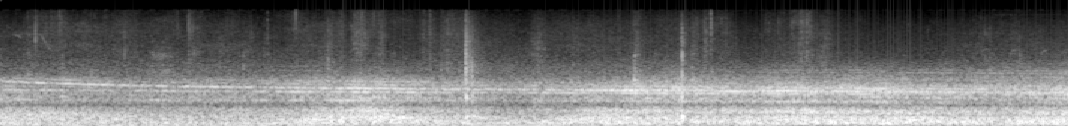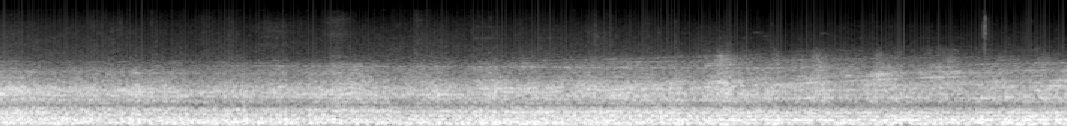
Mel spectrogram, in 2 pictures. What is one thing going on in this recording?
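A bear gnaws and scrapes at a wooden log.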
